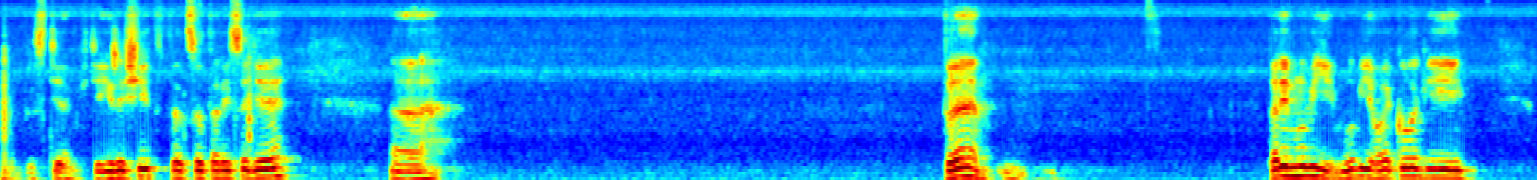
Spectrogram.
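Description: An older man speaks calmly, with pauses.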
